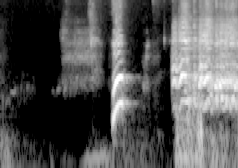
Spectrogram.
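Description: Turkeys gobble nearby, one short rattling gobble standing out loud, then a longer, denser gobbling burst as a second bird joins in.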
